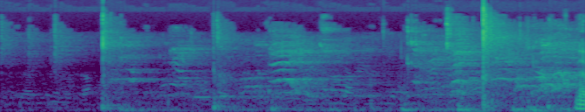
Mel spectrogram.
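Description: A volleyball is struck with sharp smacks in a large echoing hall.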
